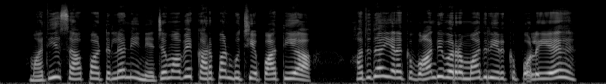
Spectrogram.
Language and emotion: Tamil, fearful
